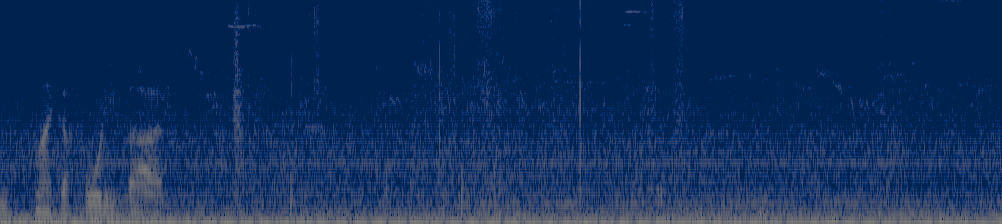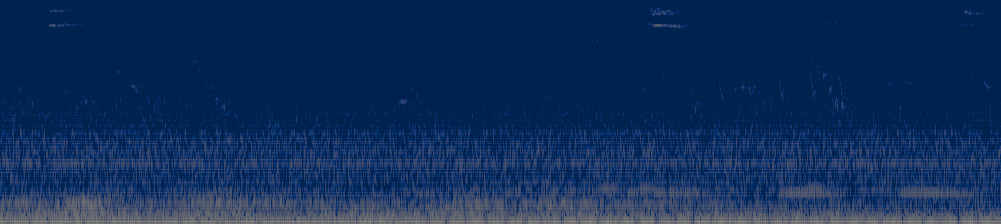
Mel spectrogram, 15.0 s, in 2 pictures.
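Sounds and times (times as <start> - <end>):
bird chirps: 2.9 - 10.9, 11.7 - 15.0.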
